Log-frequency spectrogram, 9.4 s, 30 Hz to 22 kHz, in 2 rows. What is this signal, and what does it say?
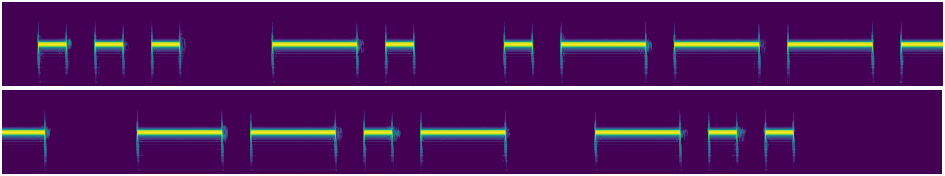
Morse code, heard as a keyed tone, about 8 wpm, 800 Hz. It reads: SN1QD
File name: LEZIONI / 7 GF9Z / 7 GF 8wpm 3108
